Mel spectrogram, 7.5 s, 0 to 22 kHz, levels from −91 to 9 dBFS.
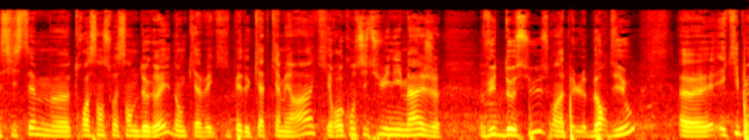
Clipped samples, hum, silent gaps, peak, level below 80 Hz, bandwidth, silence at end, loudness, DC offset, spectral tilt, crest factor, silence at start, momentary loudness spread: under 0.1%; none; none; 0 dBFS; -32 dBFS; 17 kHz; 0 s; -16 LUFS; under 0.1%; -4.5 dB/octave; 16 dB; 0 s; 6 LU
